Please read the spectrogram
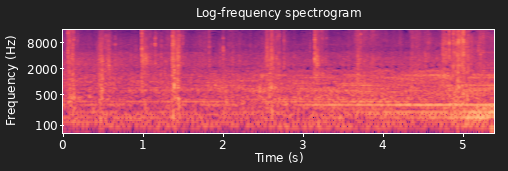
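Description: Coach bus engine and road noise droning inside the passenger cabin, with scattered knocks and rattles. The drone grows louder toward the end.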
